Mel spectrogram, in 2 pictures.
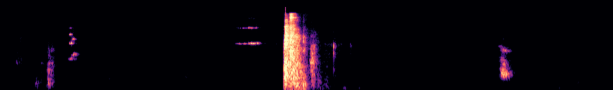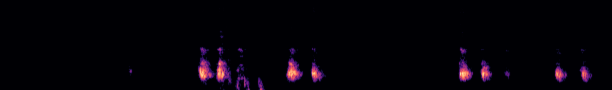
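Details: Young Blenheim Cavalier King Charles Spaniel puppies in a home puppy pen bark in short yips, mostly in pairs and trios, with a loud thump like a door midway and soft knocking sounds.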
